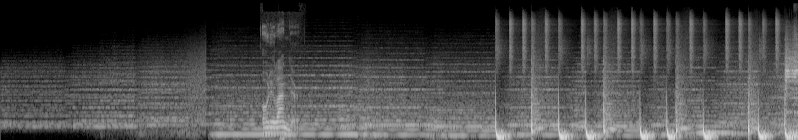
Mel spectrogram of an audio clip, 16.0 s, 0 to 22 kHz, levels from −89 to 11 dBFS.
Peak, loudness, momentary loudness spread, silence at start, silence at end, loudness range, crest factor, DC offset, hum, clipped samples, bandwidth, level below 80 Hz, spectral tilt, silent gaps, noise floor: 0 dBFS; -18 LUFS; 20 LU; 0 s; 0 s; 17 LU; 18 dB; under 0.1%; none; under 0.1%; 15.5 kHz; -22 dBFS; -5.5 dB/octave; none; -39 dBFS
